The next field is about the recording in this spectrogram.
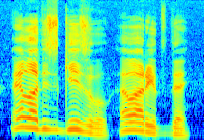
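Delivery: random put-on Eastern European accent. Trying out a greeting in a random Eastern European accent. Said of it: "throwing out some random Eastern, European".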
